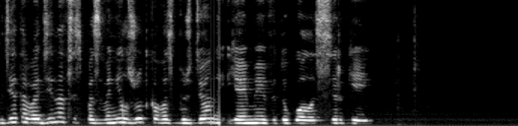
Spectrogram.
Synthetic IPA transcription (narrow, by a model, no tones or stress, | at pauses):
ɡdʲe̞t̪əvɐdʲinət̪sɨtʲpəzvɐnʲilˠʐut̪kəvəzbʊʐdʲo̞nːɨjjaɪmʲejʊvʲːɪd̪uɡo̞lˠəsːʲɪrɡʲej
